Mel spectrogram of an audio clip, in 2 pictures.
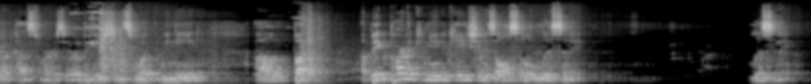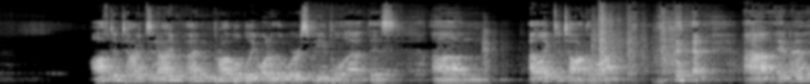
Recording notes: Here is part 7 of the audio from the Helena Montana Medical Growers Assocation Cannabis Symposium that I went to back in September.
